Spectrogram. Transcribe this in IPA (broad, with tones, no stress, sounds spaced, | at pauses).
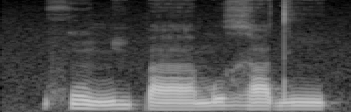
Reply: f ũ˦˨ ɲ i˦ p aː˨ m ʊ˦ ɣ a˦ d ĩ˦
